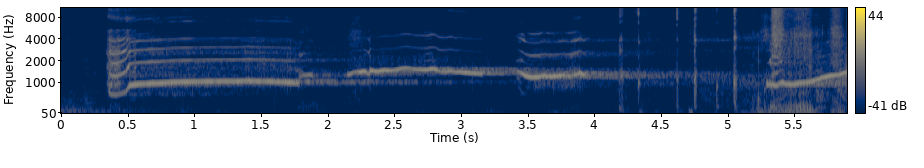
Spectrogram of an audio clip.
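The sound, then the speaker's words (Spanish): A person's voice imitates a whale call: one long, loud, high moaning tone that slowly rises in pitch, with brief wavers and clicks, ending in a rough, breathy burst. “¿La de mi ballena?”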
